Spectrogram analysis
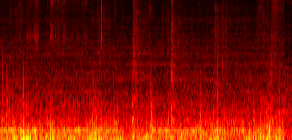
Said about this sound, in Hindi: अभी हमारी ट्रेन निकल चुकी है दरभंगा की तरफ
